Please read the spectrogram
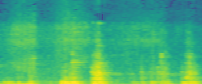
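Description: Faint metal clicks and scraping, several in a row, as an open-end wrench loosens the collet nut of a table-mounted router to free the bit for a change.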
